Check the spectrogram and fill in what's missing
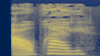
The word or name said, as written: afbrække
